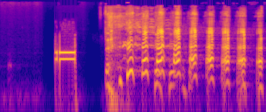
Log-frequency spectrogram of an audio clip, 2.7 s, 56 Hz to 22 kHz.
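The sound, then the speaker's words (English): A single short telephone keypad tone beeps once, a steady two-note electronic pitch, followed by a loud run of rapid, rhythmic warbling bursts. “Thank you for calling Iconoclash. Please press 0”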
